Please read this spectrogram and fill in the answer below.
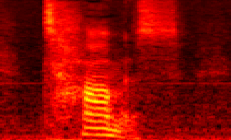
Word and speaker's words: Thomas: Although these next words and names are spelled with a TH, they are pronounced as if they were spelled with a normal T, like that. And these words are Thomas, Thompson, Teresa, Thailand, Thames,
